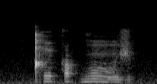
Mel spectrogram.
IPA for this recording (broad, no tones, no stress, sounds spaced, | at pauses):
ǃʰ ɪ k ɔ k ɡ ũː ʒ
